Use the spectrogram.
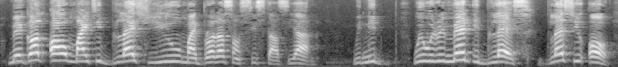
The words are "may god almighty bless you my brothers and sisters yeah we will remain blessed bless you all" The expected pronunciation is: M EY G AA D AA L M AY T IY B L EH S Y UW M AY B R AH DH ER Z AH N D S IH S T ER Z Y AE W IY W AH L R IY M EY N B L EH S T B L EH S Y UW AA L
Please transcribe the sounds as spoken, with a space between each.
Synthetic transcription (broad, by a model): M EY G AA D AA L M AY T IY B L EH S Y UW M AY B R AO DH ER S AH N S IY S T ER S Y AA W IY W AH W R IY M EY N B L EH S B L EH S Y UW AA L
